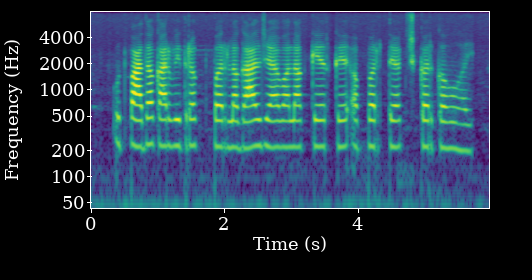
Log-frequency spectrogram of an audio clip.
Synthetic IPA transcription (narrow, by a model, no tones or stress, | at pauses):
ʊt̪paːd̪əkaːɾʋɪt̪ɾəkpəɾləɡaːld͡ʒaːeʋaːlakeːɾkeʔəbəɾt̪jəkt͡ʃkəɾkəɦoɦəi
